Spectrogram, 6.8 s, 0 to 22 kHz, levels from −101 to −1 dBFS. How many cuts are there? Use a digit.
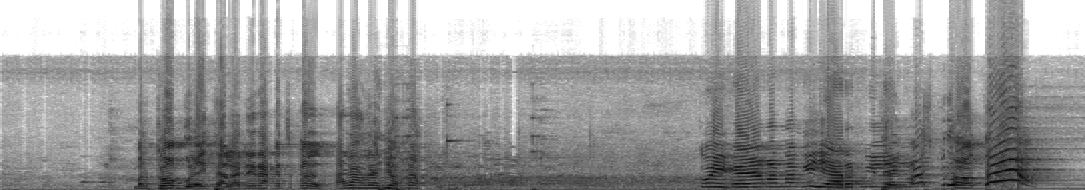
1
